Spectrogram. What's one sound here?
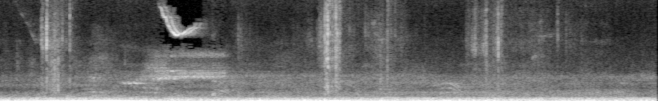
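Small seeds rustle and tick softly in a cupped hand.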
